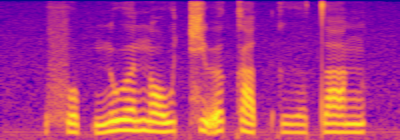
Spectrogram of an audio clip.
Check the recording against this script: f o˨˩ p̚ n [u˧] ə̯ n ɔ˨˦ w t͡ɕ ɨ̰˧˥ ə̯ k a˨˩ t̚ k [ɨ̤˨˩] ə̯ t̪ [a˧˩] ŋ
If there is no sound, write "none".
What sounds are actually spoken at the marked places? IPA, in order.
u˧, ɨ̤˨˩, a˧

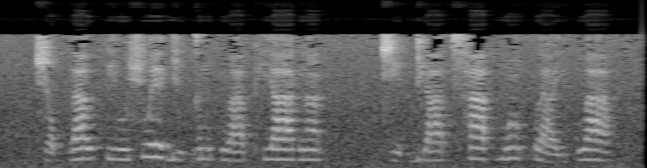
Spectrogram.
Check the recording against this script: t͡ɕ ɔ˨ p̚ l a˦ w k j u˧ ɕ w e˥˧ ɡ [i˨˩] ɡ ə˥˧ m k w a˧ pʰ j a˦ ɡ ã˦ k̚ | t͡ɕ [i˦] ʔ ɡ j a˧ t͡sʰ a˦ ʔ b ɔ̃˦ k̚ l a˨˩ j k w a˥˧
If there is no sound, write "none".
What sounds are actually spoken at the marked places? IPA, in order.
i˨˩, i˨

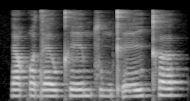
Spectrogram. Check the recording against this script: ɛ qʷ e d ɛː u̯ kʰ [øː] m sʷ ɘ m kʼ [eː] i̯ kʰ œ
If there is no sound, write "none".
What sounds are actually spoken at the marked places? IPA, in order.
eː, eː

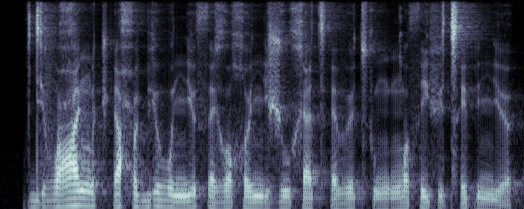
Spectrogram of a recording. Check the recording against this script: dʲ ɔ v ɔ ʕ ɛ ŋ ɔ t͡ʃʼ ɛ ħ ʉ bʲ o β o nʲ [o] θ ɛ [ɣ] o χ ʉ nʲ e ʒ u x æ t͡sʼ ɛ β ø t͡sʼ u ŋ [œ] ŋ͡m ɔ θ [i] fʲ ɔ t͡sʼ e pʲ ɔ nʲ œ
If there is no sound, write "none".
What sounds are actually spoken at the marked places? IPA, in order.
ɵ, ɣ, ɵ, i

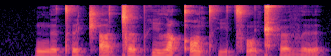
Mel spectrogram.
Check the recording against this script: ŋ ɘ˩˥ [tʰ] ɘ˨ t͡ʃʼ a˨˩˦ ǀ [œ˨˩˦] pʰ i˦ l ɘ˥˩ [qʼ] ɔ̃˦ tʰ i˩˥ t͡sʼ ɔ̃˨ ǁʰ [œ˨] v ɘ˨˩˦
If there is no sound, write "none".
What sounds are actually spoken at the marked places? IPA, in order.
tʼ, œ˨˩˦, qʼ, œ˨

